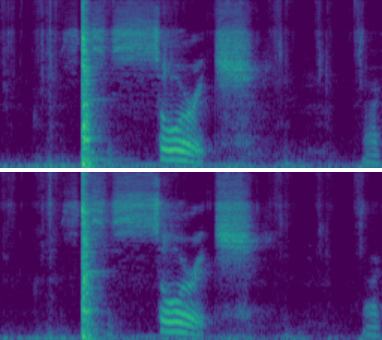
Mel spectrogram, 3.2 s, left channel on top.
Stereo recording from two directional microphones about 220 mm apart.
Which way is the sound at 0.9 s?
20° left (ahead or behind).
